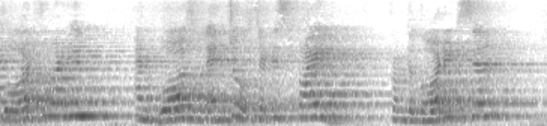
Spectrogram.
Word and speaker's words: Lencho: Lencho. Some people they call it Lenko also. So names they have various pronunciations depending upon the areas where names are pronounced. Right? So Lenko and Lencho both are correct.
